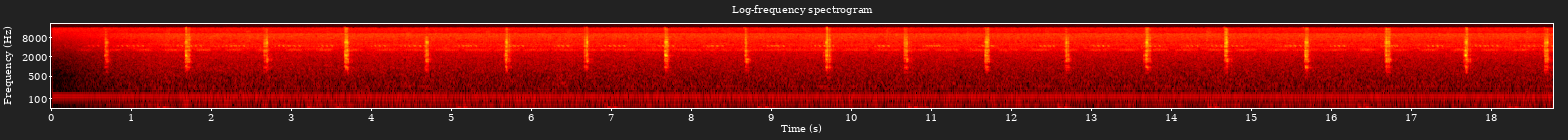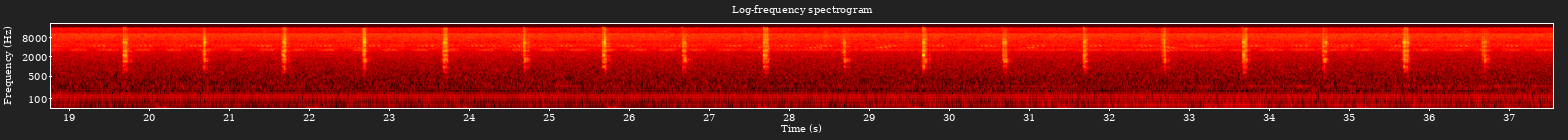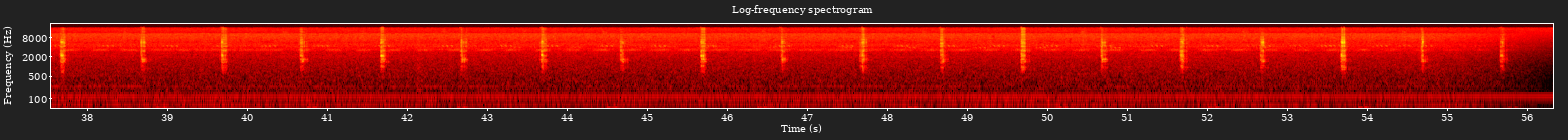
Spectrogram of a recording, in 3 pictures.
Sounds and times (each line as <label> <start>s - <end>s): clock tik tak 19.6s - 19.8s
clock tik tak 29.6s - 29.8s
clock tik tak 44.6s - 44.9s
clock tik tak 49.6s - 49.9s
clock tik tak 53.6s - 54.0s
